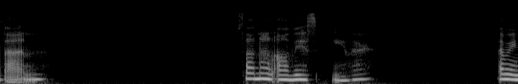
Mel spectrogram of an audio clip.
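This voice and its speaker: A woman's voice: mid-range voice, gravelly, dark tone. A woman voicing a doting, possessive witch in an intimate ASMR roleplay, cooing and teasing with smug condescension, often slipping into a whisper close to the microphone. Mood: soothing, possessive. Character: doting, possessive young witch turning captive into pet cat.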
